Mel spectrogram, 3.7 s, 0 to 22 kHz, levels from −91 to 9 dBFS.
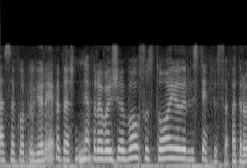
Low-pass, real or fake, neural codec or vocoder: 7.2 kHz; fake; codec, 16 kHz, 1 kbps, X-Codec, WavLM features, trained on Multilingual LibriSpeech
